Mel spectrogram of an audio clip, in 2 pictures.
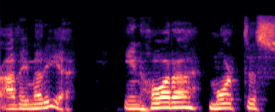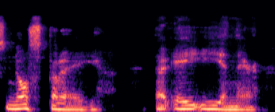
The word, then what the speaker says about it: nostrae: So anyway, we do have one diphthong in our Ave Maria, in hora mortis nostrae, that AE in there. So you want to say nostrae, not nostrae, nostrae.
